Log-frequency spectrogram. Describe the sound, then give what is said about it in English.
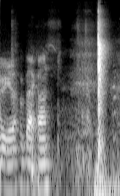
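A voice talks briefly, then after a short pause comes one sharp, loud smack of a hand slapping a piece of equipment to get it working again. “There we go. We're back on. You got to slap.”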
